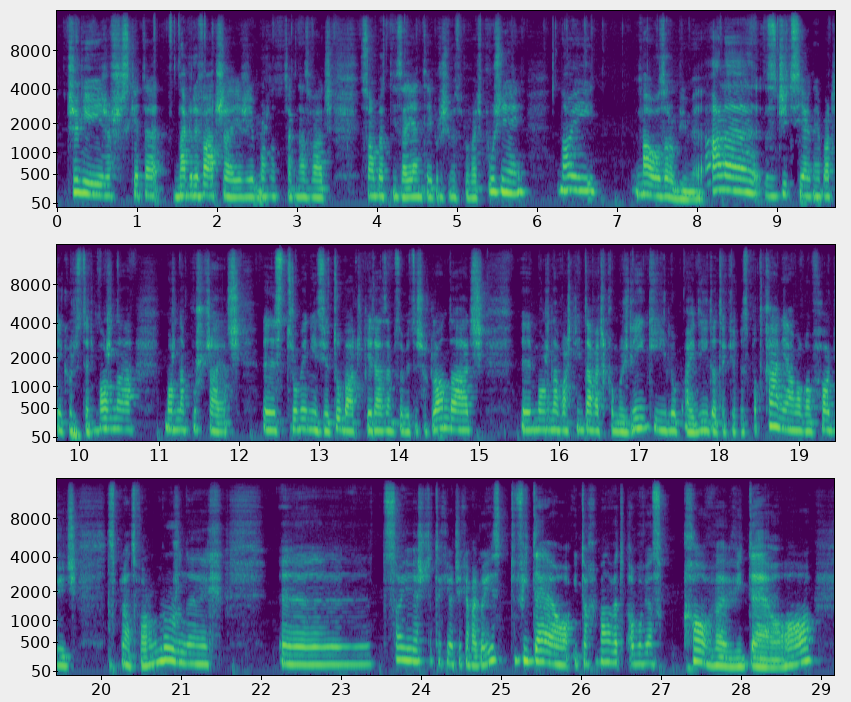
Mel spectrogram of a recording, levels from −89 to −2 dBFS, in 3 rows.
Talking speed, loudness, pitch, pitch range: 140 wpm, -26 LUFS, 145 Hz, 130-160 Hz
